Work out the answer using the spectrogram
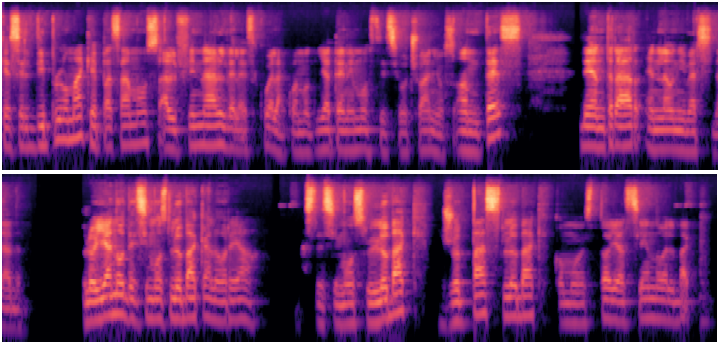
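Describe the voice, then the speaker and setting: A French-accented man teaching a language lesson to camera, a native speaker who takes his time. He talks unhurriedly at a middle pitch, patiently repeating each word and its long form. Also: darkish tone. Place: on camera, recording a video lesson.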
